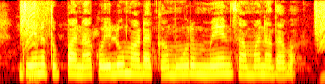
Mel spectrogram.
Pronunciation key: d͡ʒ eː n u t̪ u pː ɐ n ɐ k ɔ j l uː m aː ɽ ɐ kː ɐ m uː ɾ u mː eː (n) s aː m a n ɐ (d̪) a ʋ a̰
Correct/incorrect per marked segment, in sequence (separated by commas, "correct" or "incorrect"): correct, correct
